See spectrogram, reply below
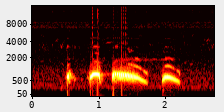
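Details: Spotted dove kept as a decoy for luring wild doves, singing one complete cooing phrase: a brief clipped note, a rounded rising hoot, a long smooth falling coo, then a shorter drooping coo; no other sounds.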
